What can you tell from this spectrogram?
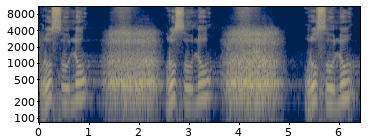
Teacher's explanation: را پر پڑھیں گے، سین کو سیٹی کی آواز میں باریک پڑھیں گے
